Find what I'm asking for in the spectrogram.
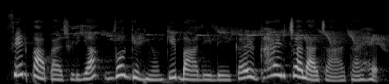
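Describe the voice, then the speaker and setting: A woman narrates a children's cartoon story from a script. Her voice is high and very animated in pitch. Faint noise sits behind her. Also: a little slow.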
